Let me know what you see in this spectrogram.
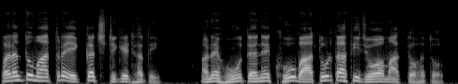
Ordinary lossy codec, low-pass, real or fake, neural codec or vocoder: MP3, 96 kbps; 14.4 kHz; fake; codec, 44.1 kHz, 7.8 kbps, Pupu-Codec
